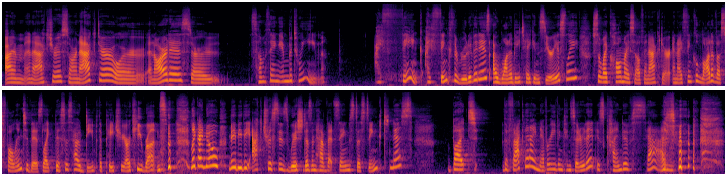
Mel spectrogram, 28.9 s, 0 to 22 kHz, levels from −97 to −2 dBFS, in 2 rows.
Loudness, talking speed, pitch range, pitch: -32 LUFS, 160 wpm, 190-280 Hz, 225 Hz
